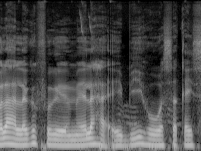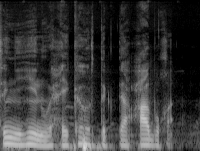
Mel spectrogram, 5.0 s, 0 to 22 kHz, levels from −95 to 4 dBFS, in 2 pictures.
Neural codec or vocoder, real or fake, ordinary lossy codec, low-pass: none; real; none; none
